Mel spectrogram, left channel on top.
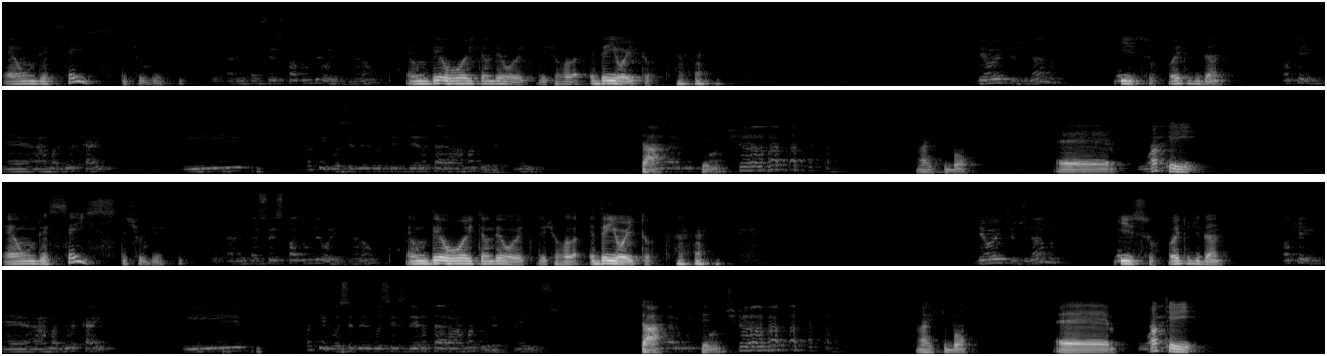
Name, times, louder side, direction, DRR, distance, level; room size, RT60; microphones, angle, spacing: voice 1, 0.0-1.6 4.0-7.1 11.1-12.2 19.6-19.8 20.2-20.4 22.4-22.9 23.8-24.4 24.7-25.2, right 5 dB, 60° right, 0.4 m, -25 dB
voice 2, 2.1-3.8 9.7-10.6 12.8-14.3 15.0-15.8 16.3-18.8 19.6-21.6 24.6-25.2, right 2 dB, 40° right, 1.9 m, -49 dB
13.0 x 8.8 x 2.8 m
head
